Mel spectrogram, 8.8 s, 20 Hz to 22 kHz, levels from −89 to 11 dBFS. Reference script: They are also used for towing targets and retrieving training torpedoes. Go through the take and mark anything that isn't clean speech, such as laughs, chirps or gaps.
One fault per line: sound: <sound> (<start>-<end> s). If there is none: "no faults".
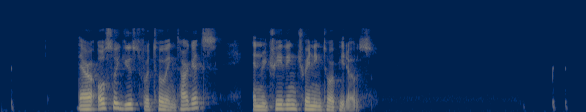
no faults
